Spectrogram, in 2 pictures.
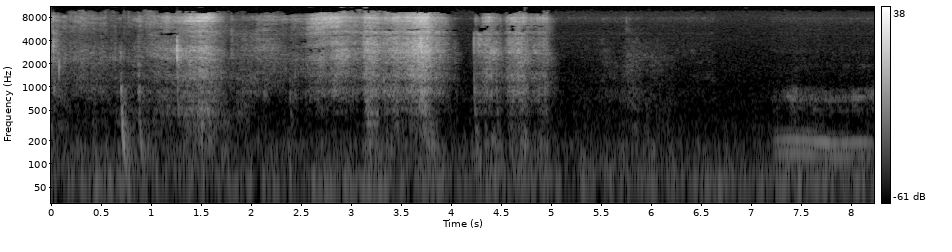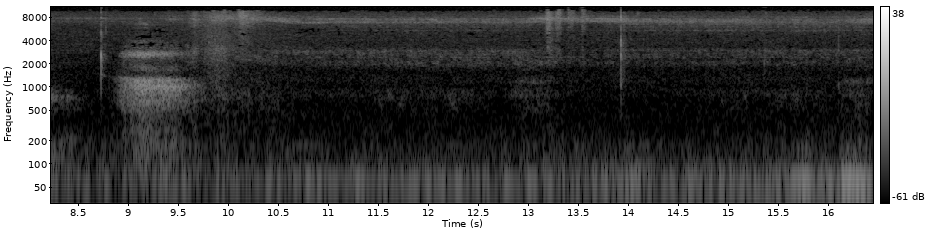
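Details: Adult woman snoring, recorded at home by her partner: several loud, harsh rasping snorts, then quieter breathing and a brief low tonal sound.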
